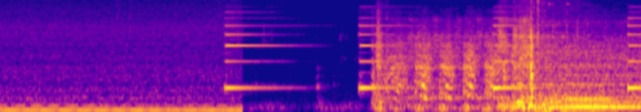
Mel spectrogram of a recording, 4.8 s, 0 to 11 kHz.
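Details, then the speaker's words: 2013 VW Jetta at 80,000 miles, cold start-up: petrol engine cranks and catches with a lumpy, uneven misfiring beat, reportedly worse at 3000–4000 rpm; ignition-system issue suspected, not confirmed. "unstart up oh man it is misfiring"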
